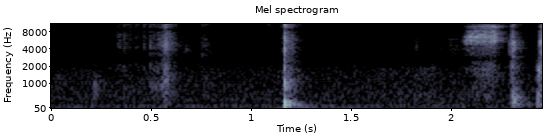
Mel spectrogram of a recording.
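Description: Scissors snipping glue-covered paper up close, a few quiet, sharp cuts spaced apart with soft handling noise in between.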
